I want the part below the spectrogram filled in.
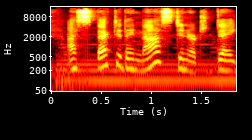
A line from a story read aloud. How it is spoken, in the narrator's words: grumbled Harry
